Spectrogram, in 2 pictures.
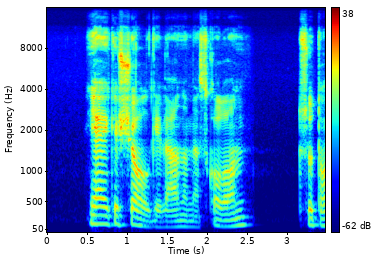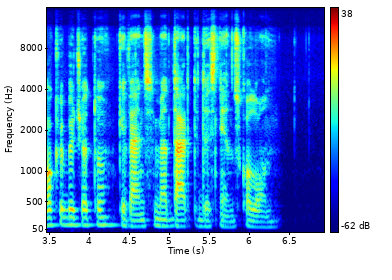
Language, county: Lithuanian, Vilnius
